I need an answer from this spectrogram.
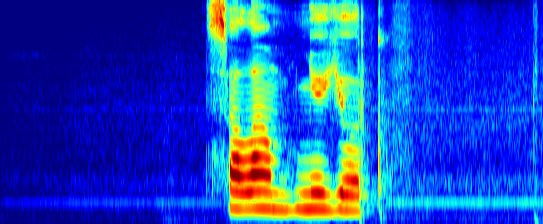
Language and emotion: Russian, neutral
